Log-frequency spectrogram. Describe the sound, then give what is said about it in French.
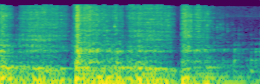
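A lion roars loudly, a deep rumbling growl with sharp surges at the start and again midway, sustained throughout before easing off at the end. “Quand il fut devenu un lion grand et fort, dont le rugissement retentissait à travers toute la savane, il sortit enfin de sa cachette.”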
